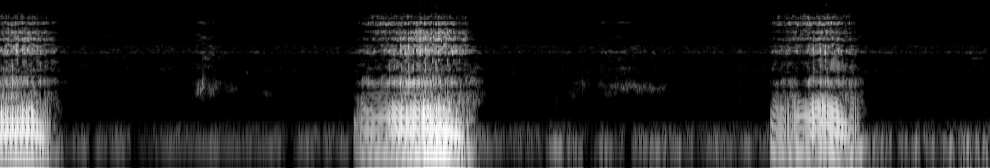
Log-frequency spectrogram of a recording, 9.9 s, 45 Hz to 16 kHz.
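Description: Loud rattling snores on each in-breath, about 15 a minute, with quieter breathing between them.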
